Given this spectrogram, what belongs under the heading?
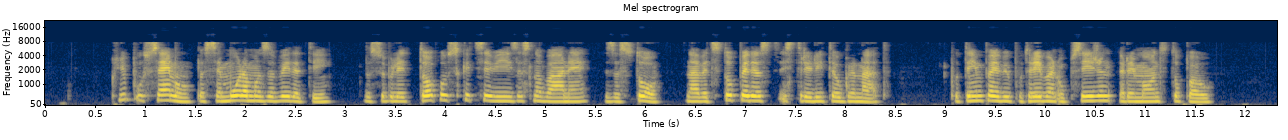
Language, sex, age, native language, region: Slovenian, male, 12-17, Slovenian, Central Slovenia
